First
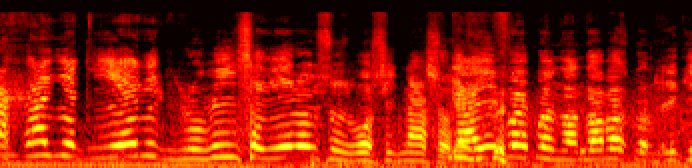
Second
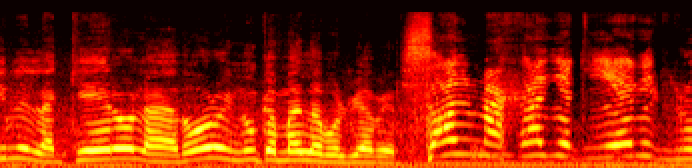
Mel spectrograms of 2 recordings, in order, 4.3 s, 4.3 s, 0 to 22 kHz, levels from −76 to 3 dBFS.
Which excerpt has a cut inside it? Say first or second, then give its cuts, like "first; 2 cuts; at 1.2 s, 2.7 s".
first; 1 cut; at 2.8 s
